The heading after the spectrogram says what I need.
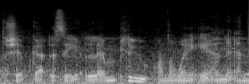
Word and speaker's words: Lamplugh: The Rangers have come back on to let us know that we are approaching Lamplugh Glacier. That is the approved pronunciation, or Lamplugh the Blue.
